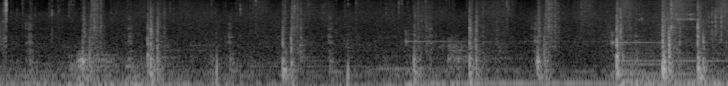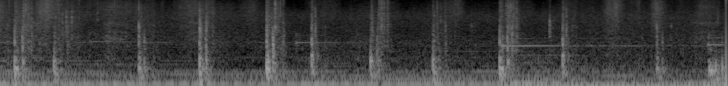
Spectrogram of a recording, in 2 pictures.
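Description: Footsteps thud on wooden floorboards and stairs.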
